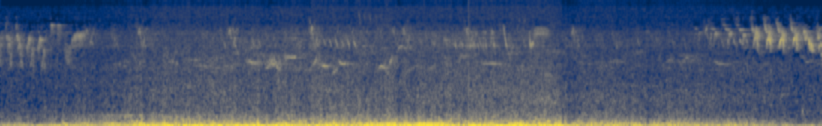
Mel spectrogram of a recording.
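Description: A steady low rumble of passing trucks and a car fills the rue de la Bellemire, with scattered high bird chirps and tweets sounding over the traffic noise throughout.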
